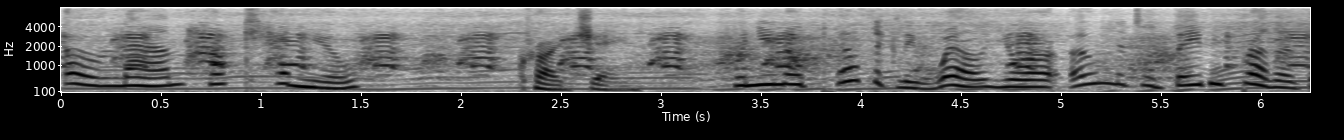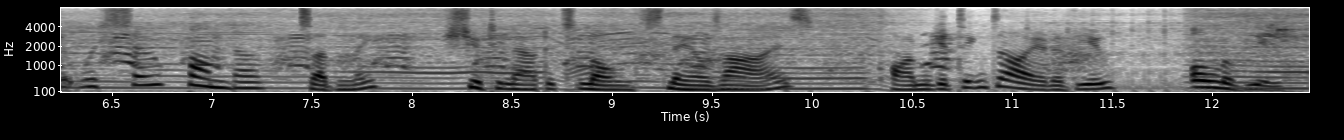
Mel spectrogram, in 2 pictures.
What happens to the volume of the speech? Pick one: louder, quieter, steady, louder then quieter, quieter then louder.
steady.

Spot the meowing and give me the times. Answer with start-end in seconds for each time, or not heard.
not heard.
